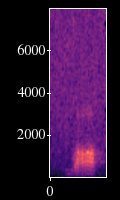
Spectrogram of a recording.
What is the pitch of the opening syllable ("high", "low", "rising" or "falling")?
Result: high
